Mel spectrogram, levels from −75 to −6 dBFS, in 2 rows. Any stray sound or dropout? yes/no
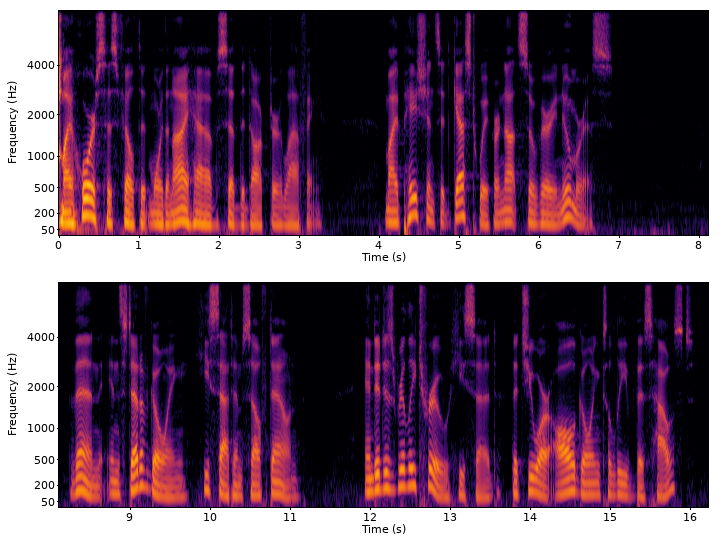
yes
